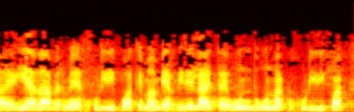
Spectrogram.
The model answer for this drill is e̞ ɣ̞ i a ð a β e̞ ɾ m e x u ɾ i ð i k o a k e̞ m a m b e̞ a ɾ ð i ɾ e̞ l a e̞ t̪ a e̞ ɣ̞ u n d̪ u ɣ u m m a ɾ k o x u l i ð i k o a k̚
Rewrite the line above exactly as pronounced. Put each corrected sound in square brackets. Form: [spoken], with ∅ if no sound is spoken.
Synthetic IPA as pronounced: e̞ ɣ̞ i a ð a β e̞ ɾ m e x u ɾ i ð i k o a k e̞ m a m b e̞ a ɾ ð i ɾ e̞ l a e̞ t̪ a e̞ ɣ̞ u n d̪ u ɣ u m m a ɾ k o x u [ɾ] i ð i k o a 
